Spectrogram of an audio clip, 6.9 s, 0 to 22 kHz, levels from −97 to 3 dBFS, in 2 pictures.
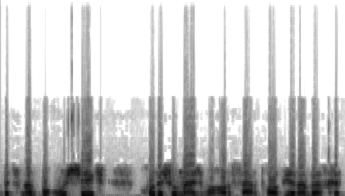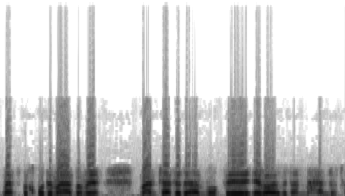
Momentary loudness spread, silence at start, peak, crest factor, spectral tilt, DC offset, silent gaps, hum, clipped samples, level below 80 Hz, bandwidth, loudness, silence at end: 9 LU; 0 s; 0 dBFS; 10 dB; -4 dB/octave; under 0.1%; none; none; 0.7%; -38 dBFS; 11.5 kHz; -9 LUFS; 0.1 s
